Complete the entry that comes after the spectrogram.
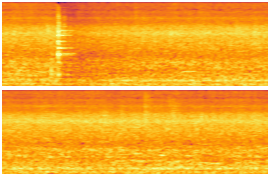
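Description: Sliced vegetables sizzling in a steel wok over a gas burner while being stir-fried with a wooden spatula, with one sharp metallic clang about half a second in.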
